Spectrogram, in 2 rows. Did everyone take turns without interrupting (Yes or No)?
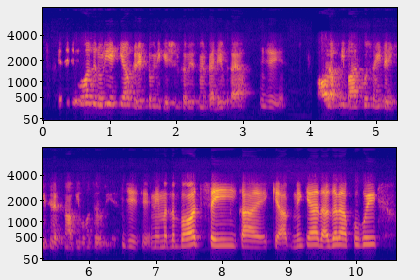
Yes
